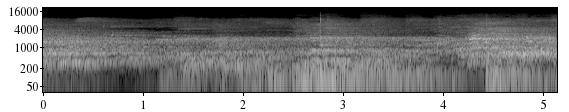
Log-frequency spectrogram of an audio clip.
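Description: Dull thuds of a handball and players' feet on a wooden sports-hall floor, under echoing children's voices.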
